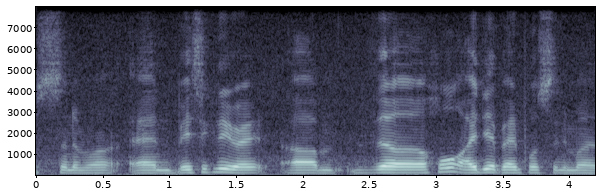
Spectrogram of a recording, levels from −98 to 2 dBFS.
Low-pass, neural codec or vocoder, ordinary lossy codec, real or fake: none; none; none; real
